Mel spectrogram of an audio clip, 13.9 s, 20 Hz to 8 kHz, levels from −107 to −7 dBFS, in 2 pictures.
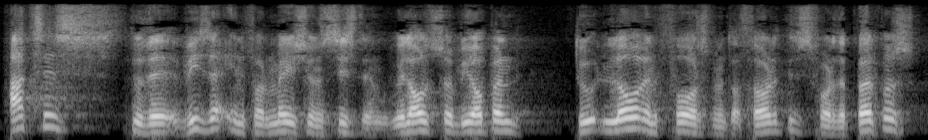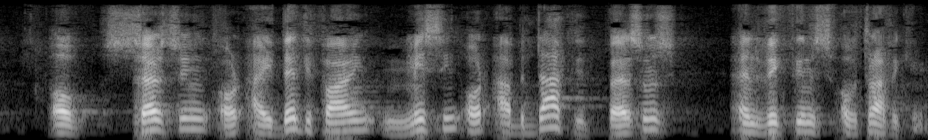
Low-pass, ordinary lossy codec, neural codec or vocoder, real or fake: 7.2 kHz; AAC, 32 kbps; none; real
